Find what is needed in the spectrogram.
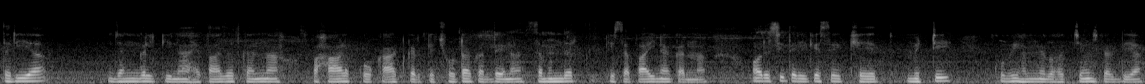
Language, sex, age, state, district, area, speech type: Urdu, male, 18-30, Delhi, South Delhi, urban, spontaneous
